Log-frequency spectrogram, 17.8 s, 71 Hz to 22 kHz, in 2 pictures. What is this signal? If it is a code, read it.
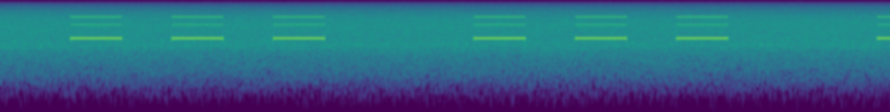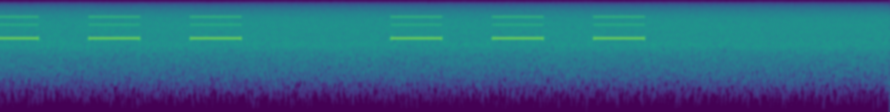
Alarm pattern, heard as an alarm's beeps, played four times, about 3050 Hz. Temporal three. Smoke or fire, evacuate.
